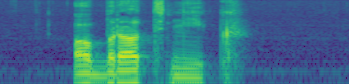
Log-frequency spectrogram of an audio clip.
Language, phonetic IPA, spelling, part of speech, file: Polish, [ɔbˈrɔtʲɲik], obrotnik, noun, Pl-obrotnik.ogg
